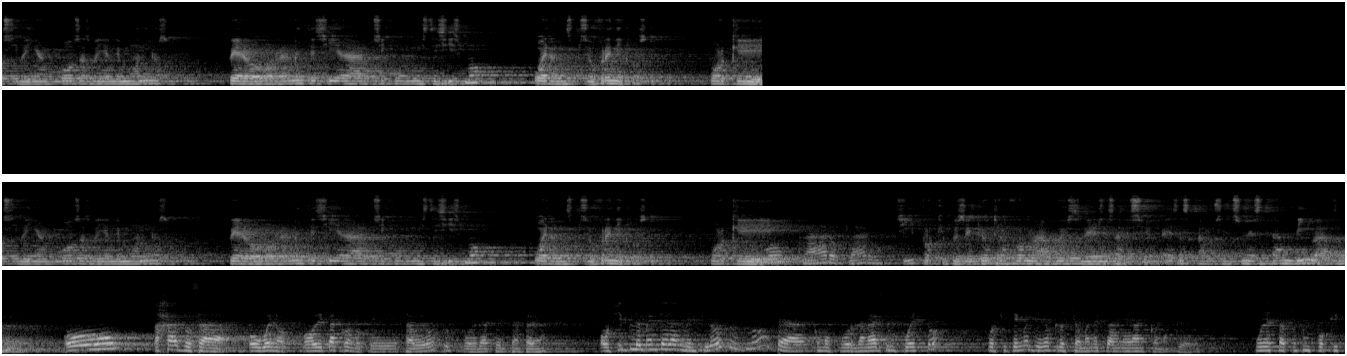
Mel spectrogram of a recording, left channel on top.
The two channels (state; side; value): drops out; left; at 7.6 s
